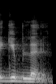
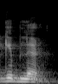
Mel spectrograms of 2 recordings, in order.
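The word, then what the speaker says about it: Gaebler: David ऑसबन आणि टेड गिबलर हे लक्षात ठेवा किंवा गॅबलर काय म्हणा ते म्हणा गिबलर खरं तर ते त्यांनी गिबलर म्हटल ते गॅबलर असं त्याच प्रोनन्सिएशन आहे पर्याय क्रमांक दोन आपल्या प्रश्नाच उत्तर आहे.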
